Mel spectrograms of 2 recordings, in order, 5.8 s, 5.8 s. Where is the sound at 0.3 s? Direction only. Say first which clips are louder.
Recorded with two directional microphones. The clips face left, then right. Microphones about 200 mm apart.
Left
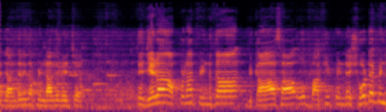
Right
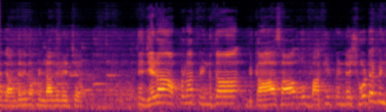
Left 1 dB; 15° left (ahead or behind).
